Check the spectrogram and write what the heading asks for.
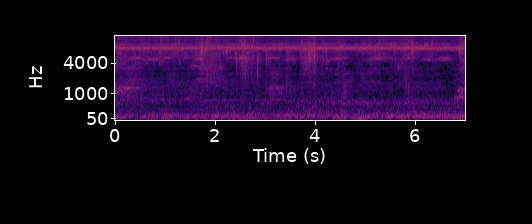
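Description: Faint outdoor background: a steady high-pitched insect drone over a low rumble, with a few light knocks.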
